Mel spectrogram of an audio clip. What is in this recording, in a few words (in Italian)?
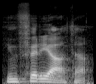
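"inferiata", vocabolario dialettale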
